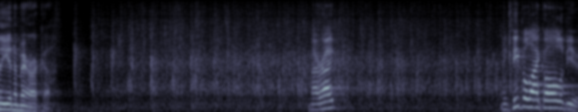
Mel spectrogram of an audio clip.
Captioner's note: applause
